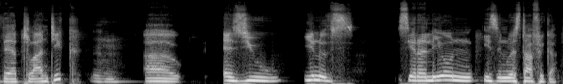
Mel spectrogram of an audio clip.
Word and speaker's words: Sierra Leone: Sierra de Leone. – Oh, that's how it's pronounced. – Sierra Leone,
